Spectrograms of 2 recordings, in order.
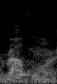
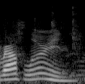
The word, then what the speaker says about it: Ralph Lauren: it what is it Ralph Lauren that's how you say it I'm telling you Ral Lauren it's not Ralph Lauren raen it's raen i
